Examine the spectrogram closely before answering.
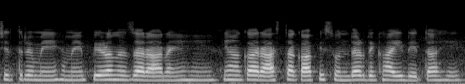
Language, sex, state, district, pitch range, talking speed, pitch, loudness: Hindi, female, Rajasthan, Nagaur, 200-215 Hz, 205 wpm, 205 Hz, -17 LUFS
